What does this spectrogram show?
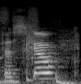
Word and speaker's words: VSCO: edit my photos as visco VSC vsco everybody's pronounces it fisk oh alright as you can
